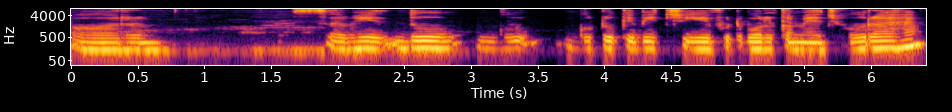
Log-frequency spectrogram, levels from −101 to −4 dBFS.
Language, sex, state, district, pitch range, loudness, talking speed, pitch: Hindi, female, Bihar, Gopalganj, 150-170 Hz, -17 LUFS, 130 wpm, 160 Hz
